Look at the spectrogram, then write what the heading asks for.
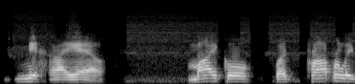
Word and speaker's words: Michael: and the help of the Archangel M Mikel Michael but properly pronounced Mikel and it works it does and and and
